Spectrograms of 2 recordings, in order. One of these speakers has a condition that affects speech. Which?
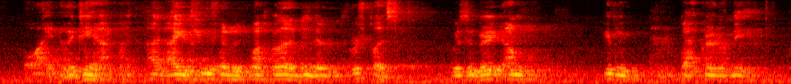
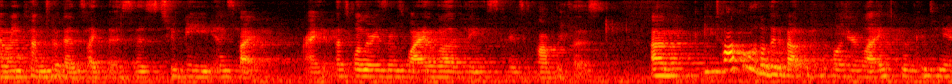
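The first: Parkinson's; over seven years since diagnosis; recent falls, broken arm, shoulder, face; loses train of thought mid-sentence.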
